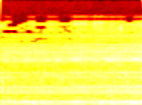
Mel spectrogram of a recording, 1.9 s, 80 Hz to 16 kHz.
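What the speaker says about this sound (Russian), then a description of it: "Мотор Ханкай 4 лошади." A 4 HP Hangkai outboard motor runs steadily near idle on a small budget boat with a rigid transom, giving a close, even, buzzing hum.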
